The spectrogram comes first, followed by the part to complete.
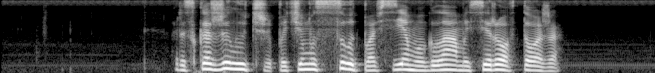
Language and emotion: Russian, angry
